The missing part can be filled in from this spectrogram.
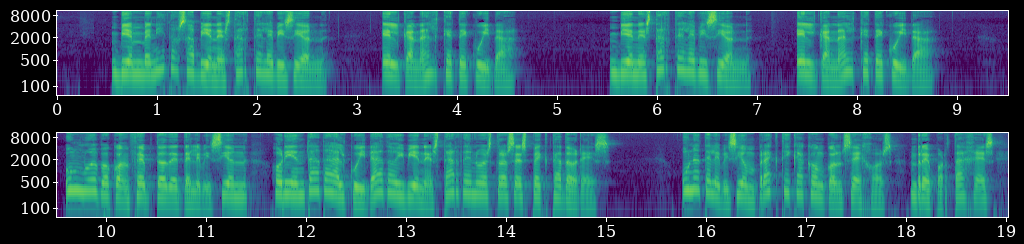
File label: promo bienestar television spanish voiceover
